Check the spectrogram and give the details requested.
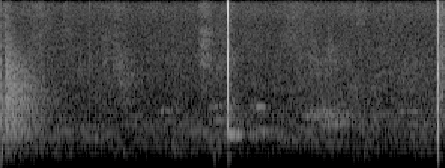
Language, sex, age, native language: Icelandic, female, 40-49, Icelandic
